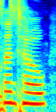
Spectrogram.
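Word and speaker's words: Cento: Italian way, but it's spelled C E N T O. Show notes in the show notes. Sento, if you are listening.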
